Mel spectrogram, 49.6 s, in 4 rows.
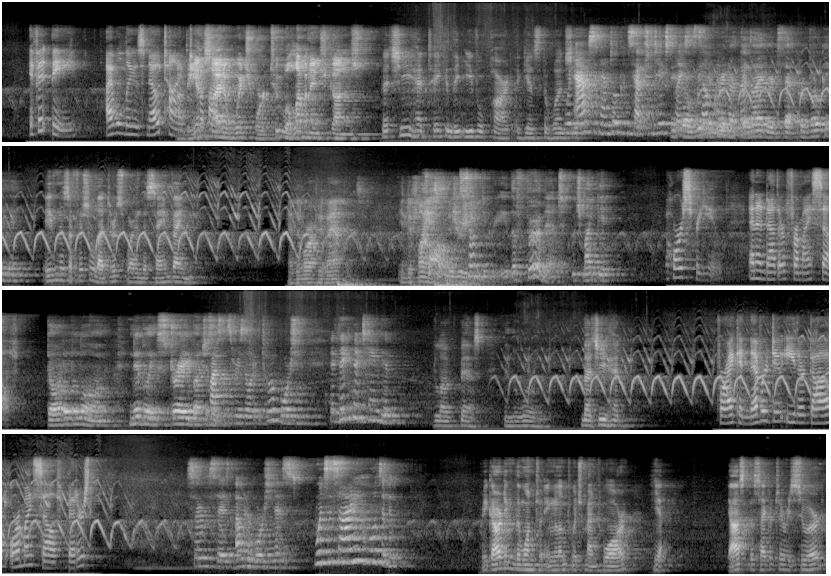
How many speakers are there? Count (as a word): eight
